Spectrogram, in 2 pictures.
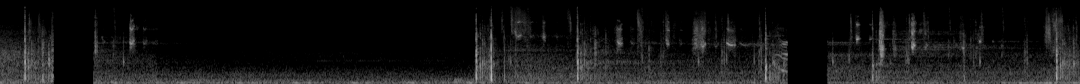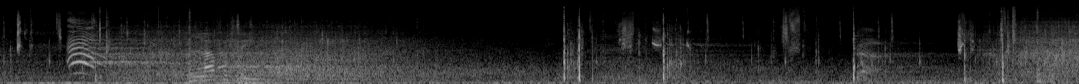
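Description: Tennis balls are struck with sharp pops.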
